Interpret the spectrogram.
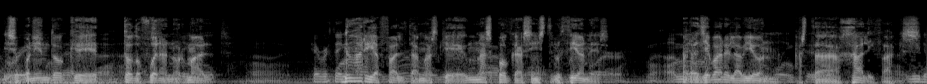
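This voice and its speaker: A man playing a calm, methodical air traffic controller in a dubbed documentary, speaking matter-of-factly. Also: low voice.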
